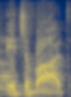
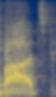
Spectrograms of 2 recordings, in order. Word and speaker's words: Ichabods: I said Ichabods. I said the Ichabods. He's like, I Ah. butchered that because I didn't know it was ick.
